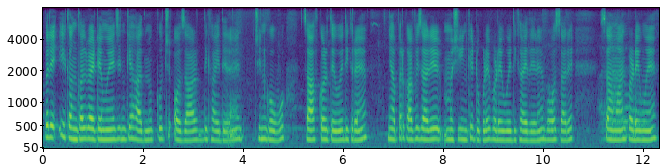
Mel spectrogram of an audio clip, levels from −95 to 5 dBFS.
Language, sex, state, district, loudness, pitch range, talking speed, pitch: Hindi, female, Bihar, Madhepura, -18 LUFS, 200-225 Hz, 210 wpm, 215 Hz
